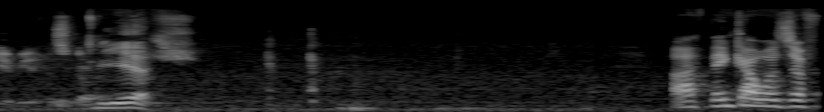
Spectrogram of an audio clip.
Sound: laugh

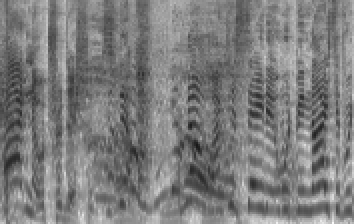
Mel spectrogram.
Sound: gasping

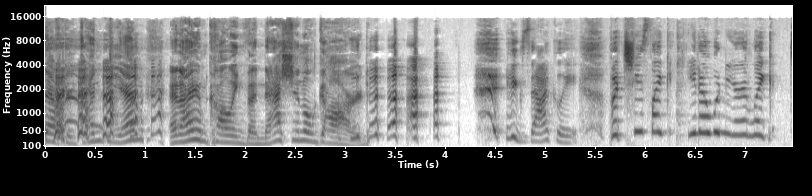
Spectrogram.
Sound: laughing

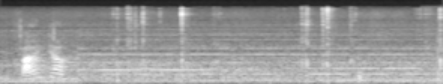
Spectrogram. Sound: snip snip

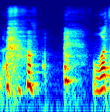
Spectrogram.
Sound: laughter

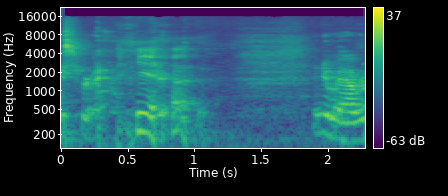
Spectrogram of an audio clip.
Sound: laughing

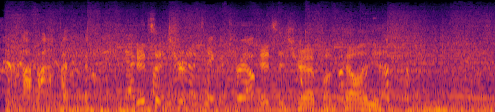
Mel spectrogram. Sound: laughter

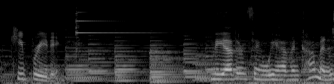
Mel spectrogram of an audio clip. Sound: ding

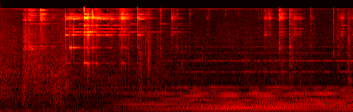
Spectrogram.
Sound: keys jingling

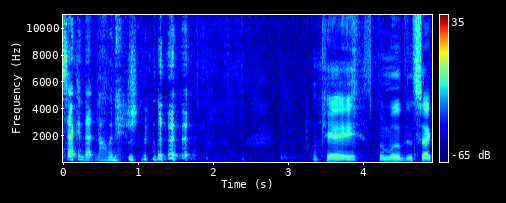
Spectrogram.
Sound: laughs

